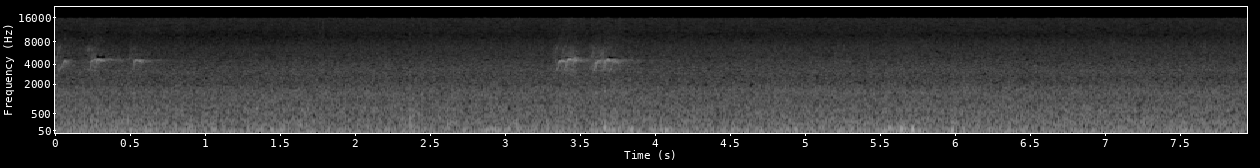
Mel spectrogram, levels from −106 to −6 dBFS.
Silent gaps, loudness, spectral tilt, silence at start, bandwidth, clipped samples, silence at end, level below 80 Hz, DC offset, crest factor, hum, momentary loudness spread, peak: none; -56 LUFS; -4.5 dB/octave; 0 s; 16 kHz; under 0.1%; 0 s; -62 dBFS; under 0.1%; 18 dB; none; 5 LU; -38 dBFS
